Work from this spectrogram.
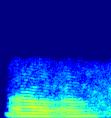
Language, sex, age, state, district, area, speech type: Bodo, female, 30-45, Assam, Kokrajhar, rural, conversation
